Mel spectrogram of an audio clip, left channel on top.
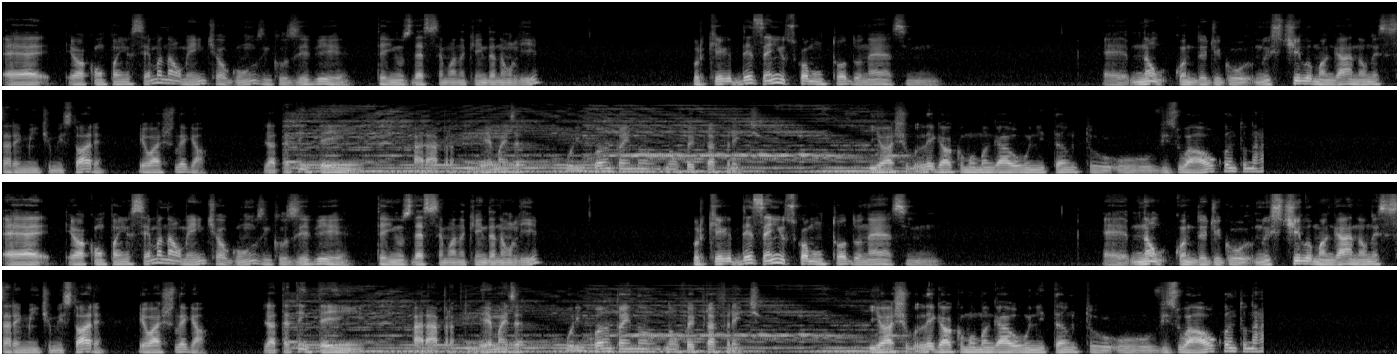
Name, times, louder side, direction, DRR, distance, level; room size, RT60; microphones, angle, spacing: voice 1, 0.0-3.5 3.8-5.4 6.9-9.4 11.0-15.0 15.3-16.0 16.6-17.6 18.0-19.2 19.6-21.5 22.6-26.6, right 3 dB, 35° right, 0.7 m, -23 dB
sound 1, 16.7-23.7, left 1 dB, 15° left, 1.2 m, -28 dB
open air
head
